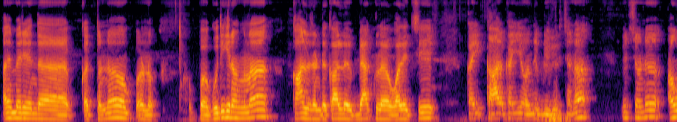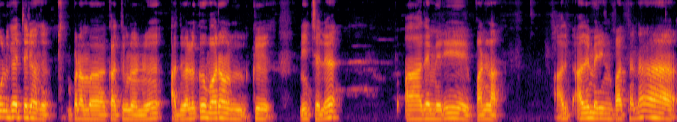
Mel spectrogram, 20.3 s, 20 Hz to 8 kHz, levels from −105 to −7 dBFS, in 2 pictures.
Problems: background sounds at intervals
